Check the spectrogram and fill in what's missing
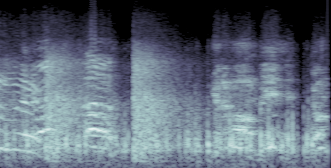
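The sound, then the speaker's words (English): Several loud, sharp gunshots crack out at uneven intervals, their echoes blending into a rough roar, with voices shouting underneath the volley, as a masked man and an Indian forge ahead of a posse with guns blazing. “Then the crook saw a masked man and Indian forging ahead of the posse with guns blazing.”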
